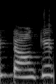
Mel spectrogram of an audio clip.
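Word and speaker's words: 短歌: मनना वो किव क्योंकि टांके द ज टके द जड़ पहलिया तीन लाइना सन प्रन सेशन दे ल माफी क्योंकि अपनी अपनी प्रोनाउंस है तुसी टांका भी बोल सकते हो टंका भी बोल सकते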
